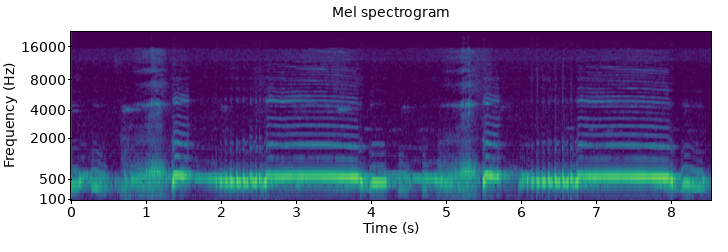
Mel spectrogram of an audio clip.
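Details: A dove sings after dark, giving repeated rolling coos. Each begins with a quick burst of pulsed notes, then settles into a sustained low tone for about two seconds before falling away.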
